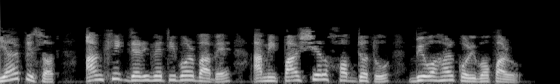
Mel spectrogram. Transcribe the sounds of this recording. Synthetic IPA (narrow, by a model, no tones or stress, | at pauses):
ijaɹpisɔt | aŋxʰik̚deɹibʱetibɔɹbabɛ | a̰mipaɹsiɛlxɔb̚dɔtʊbubɔɦaɹkoɹibɔpaɹʊ̰̃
